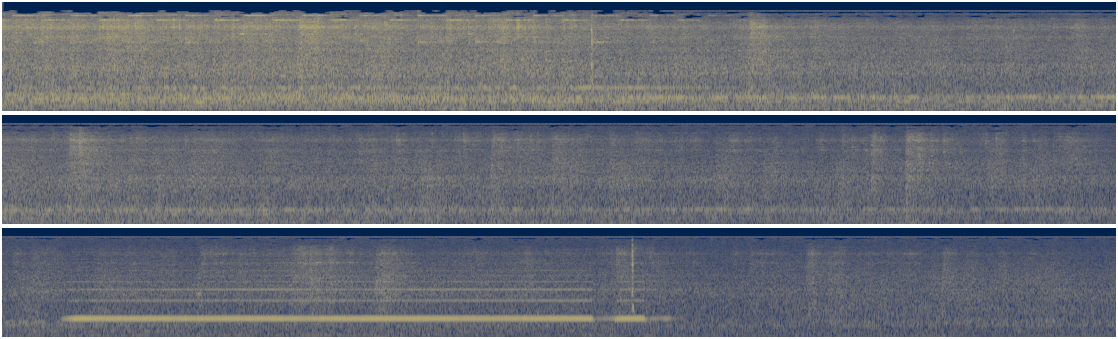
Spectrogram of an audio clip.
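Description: Train Jaune electric railcar pulling away and receding, its running noise and a whine that sinks slightly in pitch fading steadily. About eleven seconds in a horn sounds one long steady blast of about three seconds, followed by a short toot.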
